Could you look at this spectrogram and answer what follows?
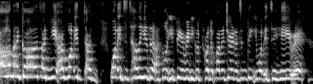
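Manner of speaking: high, thrilled, excited screaming gush. Retelling a phone call where the mentor reacted: imitating someone screaming excitedly. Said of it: "she literally started screaming down the phone at me".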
